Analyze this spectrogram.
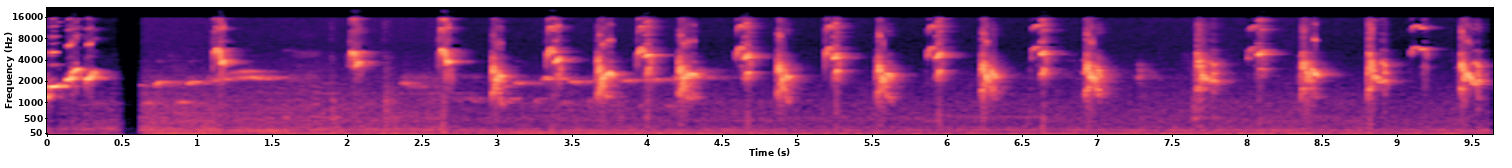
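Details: White-rumped shama song used as a lure to provoke other shamas into singing: a steady run of about twenty sharp, downward-slurred chipping notes, roughly three per second, with a brief higher whistle near the start.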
